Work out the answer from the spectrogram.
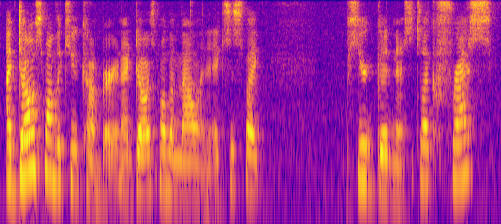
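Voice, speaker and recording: A woman's voice: mid-range voice, animated, brisk. A young woman chatting casually in a beauty haul video, rambling with giggly asides. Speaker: beauty vlogger.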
